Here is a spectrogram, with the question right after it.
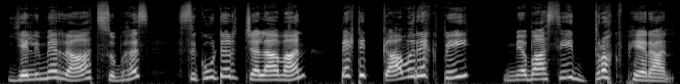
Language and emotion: Kashmiri, disgusted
